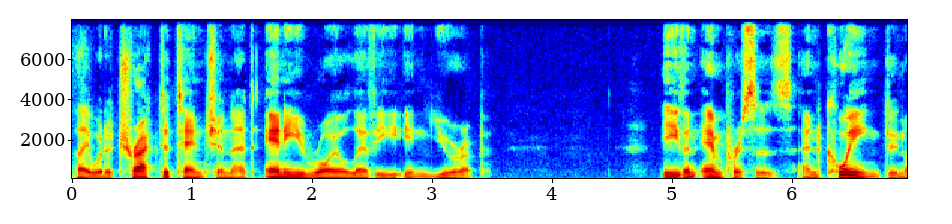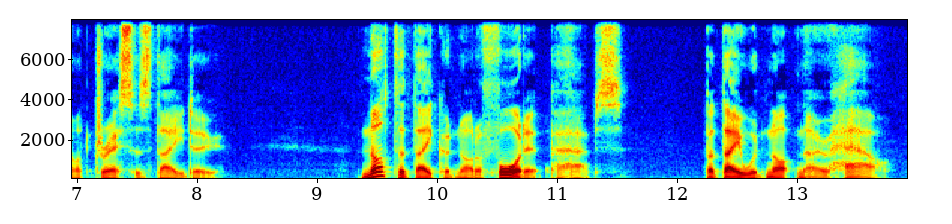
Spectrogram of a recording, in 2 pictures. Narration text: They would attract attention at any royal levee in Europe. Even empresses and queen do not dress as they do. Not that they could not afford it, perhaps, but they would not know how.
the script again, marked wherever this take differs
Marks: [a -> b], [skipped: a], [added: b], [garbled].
They would attract attention at any royal levee in Europe. Even empresses and queen do not dress as they do. Not that they could not afford it, perhaps, but they would not know how.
